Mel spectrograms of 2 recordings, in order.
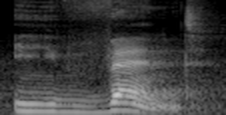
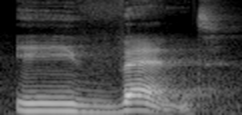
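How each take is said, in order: No difference in how they are said.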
